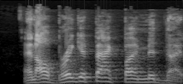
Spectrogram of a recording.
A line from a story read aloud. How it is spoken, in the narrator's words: said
